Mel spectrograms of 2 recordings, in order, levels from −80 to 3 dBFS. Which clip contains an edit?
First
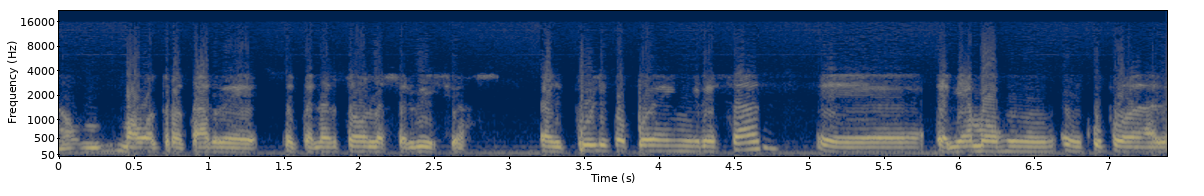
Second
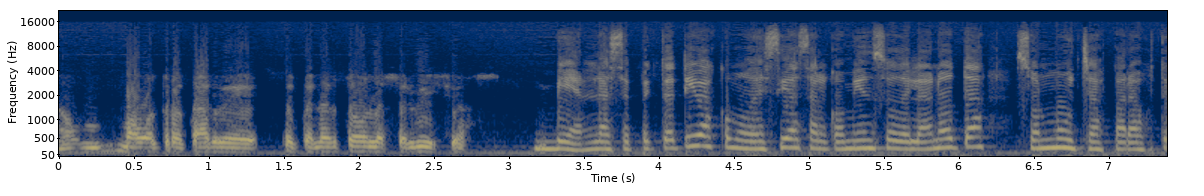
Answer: first; 2 cuts; at 3.2 s, 5.8 s

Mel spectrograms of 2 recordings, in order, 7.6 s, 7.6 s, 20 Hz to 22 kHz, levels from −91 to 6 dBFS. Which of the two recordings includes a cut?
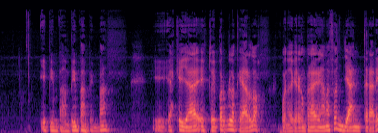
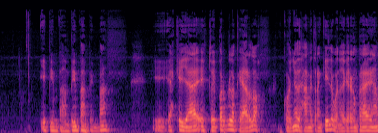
first; 1 cut; at 5.6 s

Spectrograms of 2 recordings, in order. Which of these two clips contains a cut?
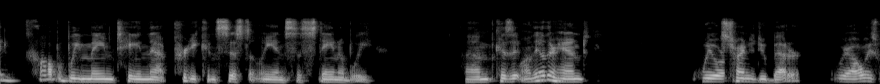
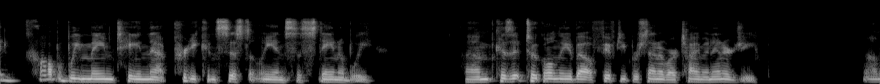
first; 2 cuts; at 5.2 s, 7.2 s

